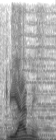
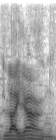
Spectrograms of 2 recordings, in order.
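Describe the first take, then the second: First: The name is pronounced the German way. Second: The name is pronounced the English way. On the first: The speaker calls it right. "que es alemana" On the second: The speaker calls it wrong. "decían Lian"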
